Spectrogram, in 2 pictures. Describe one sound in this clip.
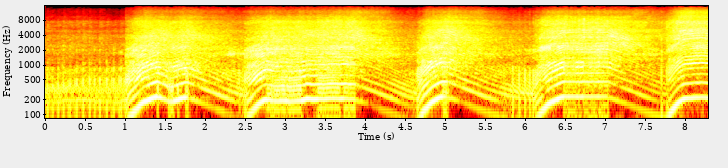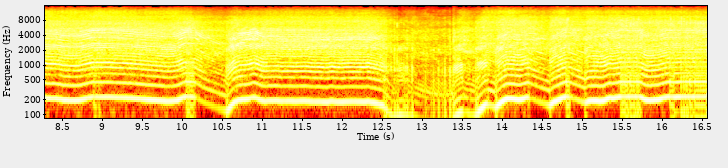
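A chainsaw revs and cuts through wood nearby, outdoors.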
